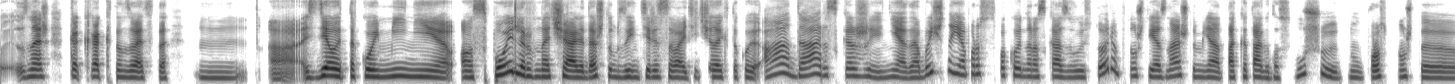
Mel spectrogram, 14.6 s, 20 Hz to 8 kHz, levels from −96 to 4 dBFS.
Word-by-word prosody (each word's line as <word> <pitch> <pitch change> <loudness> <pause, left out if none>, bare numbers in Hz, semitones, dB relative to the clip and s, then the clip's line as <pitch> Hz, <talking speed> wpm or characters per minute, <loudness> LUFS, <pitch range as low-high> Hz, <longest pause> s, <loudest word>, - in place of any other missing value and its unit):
знаешь, 205 +1 +3 0.2
как, 210 - 0
как 200 -2 +2
это 195 - -5
называется-то? 170 -2 0 0.3
М, 170 -1 -8 0.2
а, - - -2
сделать 210 +5 +7
такой 210 -1 +3
мини, 200 -3 +1
а, 185 0 +1
спойлер 250 - +5
в 195 - -7
начале, 195 -2 +5
да, 185 +3 +3
чтобы 210 -3 -5
заинтересовать, 185 -2 -2
и - - -13
человек 190 0 -2
такой: 185 -2 -5
"А, 290 +3 +1
да, 230 +5 0
расскажи". 220 -5 -4
Нет, 175 -2 -1
обычно 305 - -2
я 275 -6 +2
просто 275 +1 -6
спокойно 230 -3 -4
рассказываю 195 -2 -3
историю, 330 - -3
потому 220 -1 -9
что 220 - -7
я 195 -1 +2
знаю, 210 +4 -1
что 205 -4 -7
меня 185 -2 -1
так 185 +2 -2
и - - -3
так 195 -3 0
дослушают, 195 - -5
ну, 180 -2 -9
просто 185 +2 -1
потому 195 +1 -6
что, 170 -5 -3
195 Hz, 180 wpm, -23 LUFS, 180-220 Hz, 0.3 s, сделать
